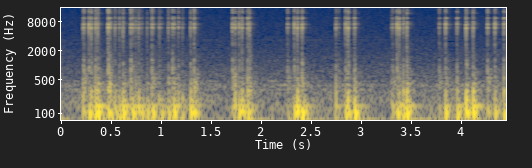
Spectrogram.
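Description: Fingertips tap rapidly on the sides of an upside-down clear glass jar full of hard candies. The taps come in quick clusters of crisp, bright clicks over a soft, low thump, and each one dies away almost at once.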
